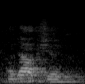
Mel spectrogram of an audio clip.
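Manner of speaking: usual speaking voice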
